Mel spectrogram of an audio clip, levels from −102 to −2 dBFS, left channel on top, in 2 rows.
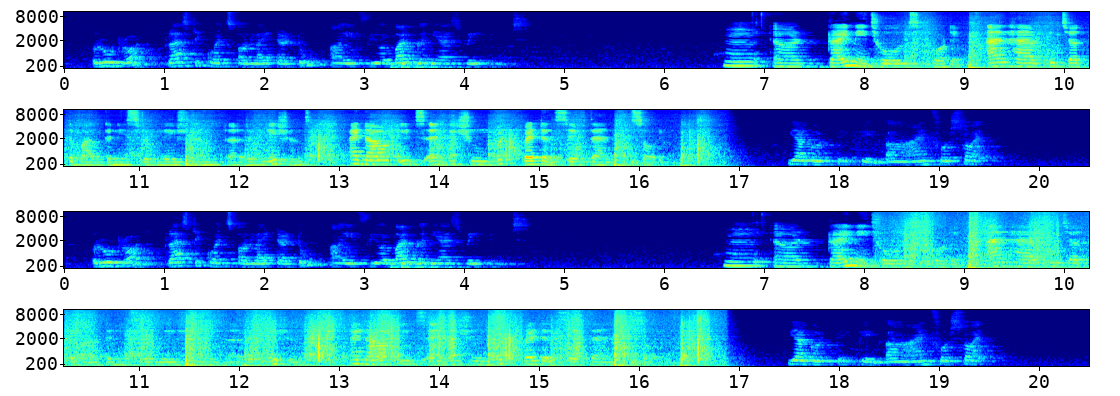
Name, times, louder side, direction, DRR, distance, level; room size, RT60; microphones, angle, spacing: voice 1, 0.3-4.6 17.5-19.4, equal, 5° right, 4 dB, 0.7 m, -57 dB
voice 2, 6.6-16.3, left 4 dB, 70° left, 7 dB, 0.7 m, -46 dB
sound 1, 8.1-16.9, right 6 dB, 40° right, 0.4 m, -45 dB
4.7 x 4.2 x 5.7 m, 0.69 s
head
